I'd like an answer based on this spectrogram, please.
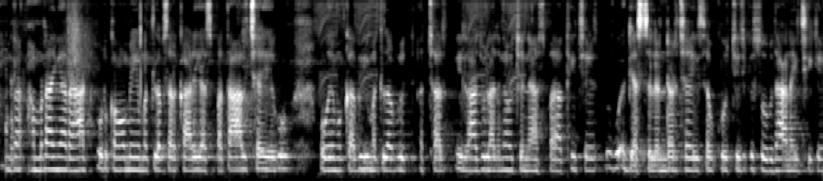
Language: Maithili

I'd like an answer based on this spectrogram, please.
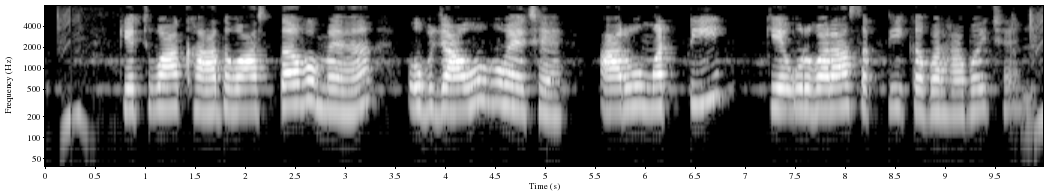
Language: Maithili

